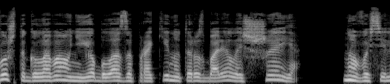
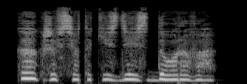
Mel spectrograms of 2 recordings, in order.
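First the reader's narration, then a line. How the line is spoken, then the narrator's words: Breathless exclamation. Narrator (Russian): Не сдержавшись, выдохнула Василиса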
